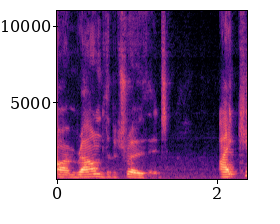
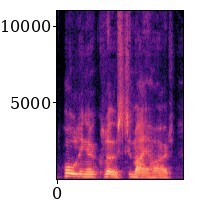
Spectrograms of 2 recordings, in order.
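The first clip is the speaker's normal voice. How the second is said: ordinary delivery, nothing marked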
